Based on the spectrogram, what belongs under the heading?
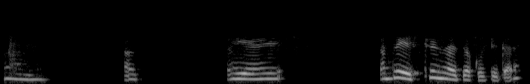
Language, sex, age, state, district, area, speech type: Kannada, female, 45-60, Karnataka, Tumkur, rural, conversation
